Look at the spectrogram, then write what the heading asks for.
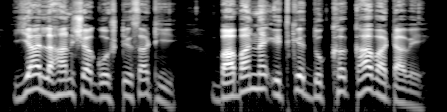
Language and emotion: Marathi, neutral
